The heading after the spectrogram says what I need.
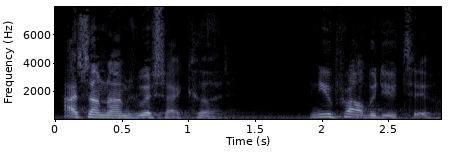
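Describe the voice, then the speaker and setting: A man's voice: medium pitch, lively intonation, a little fast, fairly bright tone, a little hiss or hum. A man preaching a sermon as pastor, rising and falling in intensity, stretching key phrases and reading scripture aloud. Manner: reads scripture in King James wording. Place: church sanctuary. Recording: long hall reverb.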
